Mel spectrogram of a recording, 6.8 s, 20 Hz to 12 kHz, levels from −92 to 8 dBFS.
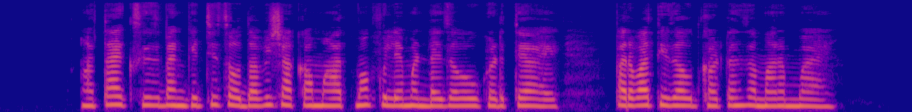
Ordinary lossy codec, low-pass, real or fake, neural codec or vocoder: AAC, 48 kbps; 10.8 kHz; real; none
